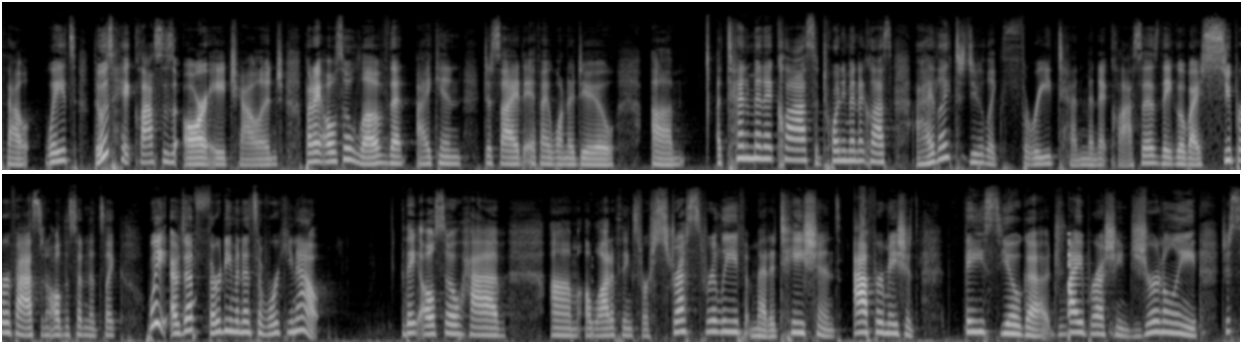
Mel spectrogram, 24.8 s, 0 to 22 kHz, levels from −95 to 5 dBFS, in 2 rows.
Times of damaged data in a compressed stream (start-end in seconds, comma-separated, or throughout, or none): 14.25-14.33, 18.28-18.30, 23.00-23.07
